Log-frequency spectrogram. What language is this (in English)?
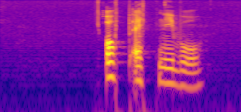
Norwegian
